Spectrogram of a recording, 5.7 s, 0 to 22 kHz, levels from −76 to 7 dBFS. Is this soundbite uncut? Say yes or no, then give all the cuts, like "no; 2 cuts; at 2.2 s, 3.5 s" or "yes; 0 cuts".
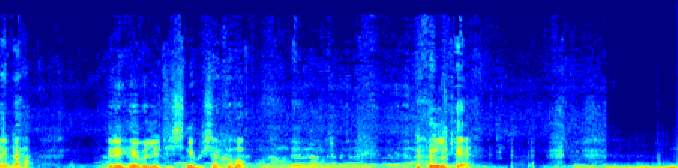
yes; 0 cuts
